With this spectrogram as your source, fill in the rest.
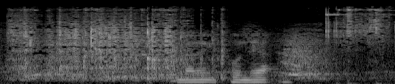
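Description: Coins clink as they are set down on a hard surface.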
